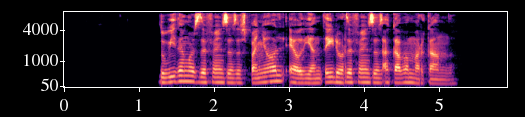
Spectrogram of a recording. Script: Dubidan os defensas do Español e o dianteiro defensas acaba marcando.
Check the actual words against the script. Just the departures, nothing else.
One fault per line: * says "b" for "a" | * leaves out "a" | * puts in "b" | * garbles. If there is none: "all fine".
all fine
